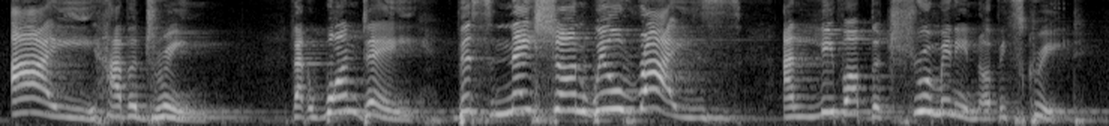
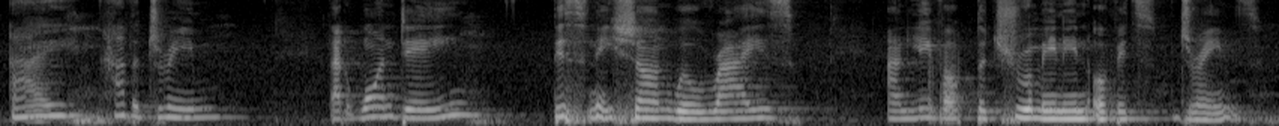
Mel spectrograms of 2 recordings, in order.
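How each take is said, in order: First: It sounds confident and commanding. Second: It sounds hesitant and unconvincing.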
